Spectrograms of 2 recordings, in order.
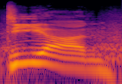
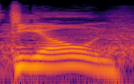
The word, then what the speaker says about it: Dion: my name is not Dion my name is Dion right Travis all right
